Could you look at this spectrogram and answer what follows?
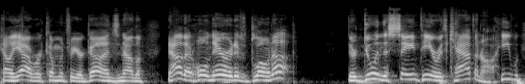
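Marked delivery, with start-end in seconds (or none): none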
